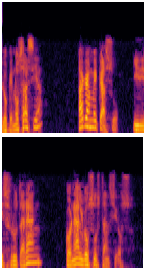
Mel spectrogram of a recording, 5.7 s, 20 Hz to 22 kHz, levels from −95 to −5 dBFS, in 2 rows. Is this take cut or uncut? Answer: cut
